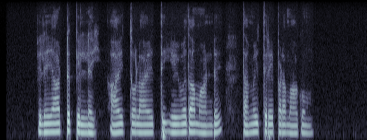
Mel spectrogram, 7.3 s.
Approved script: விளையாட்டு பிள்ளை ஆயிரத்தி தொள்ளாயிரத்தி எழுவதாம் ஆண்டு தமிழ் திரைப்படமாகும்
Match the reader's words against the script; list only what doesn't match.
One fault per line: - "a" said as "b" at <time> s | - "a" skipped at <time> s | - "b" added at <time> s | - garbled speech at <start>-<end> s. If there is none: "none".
none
